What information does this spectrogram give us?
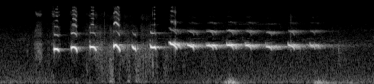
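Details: Osprey at its nest on Hog Island, recorded 27 May 2020: a run of about fifteen clear whistled chirps, sharp at first then slurred and steady, closely spaced and slowly fading, with a couple of low thumps underneath.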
